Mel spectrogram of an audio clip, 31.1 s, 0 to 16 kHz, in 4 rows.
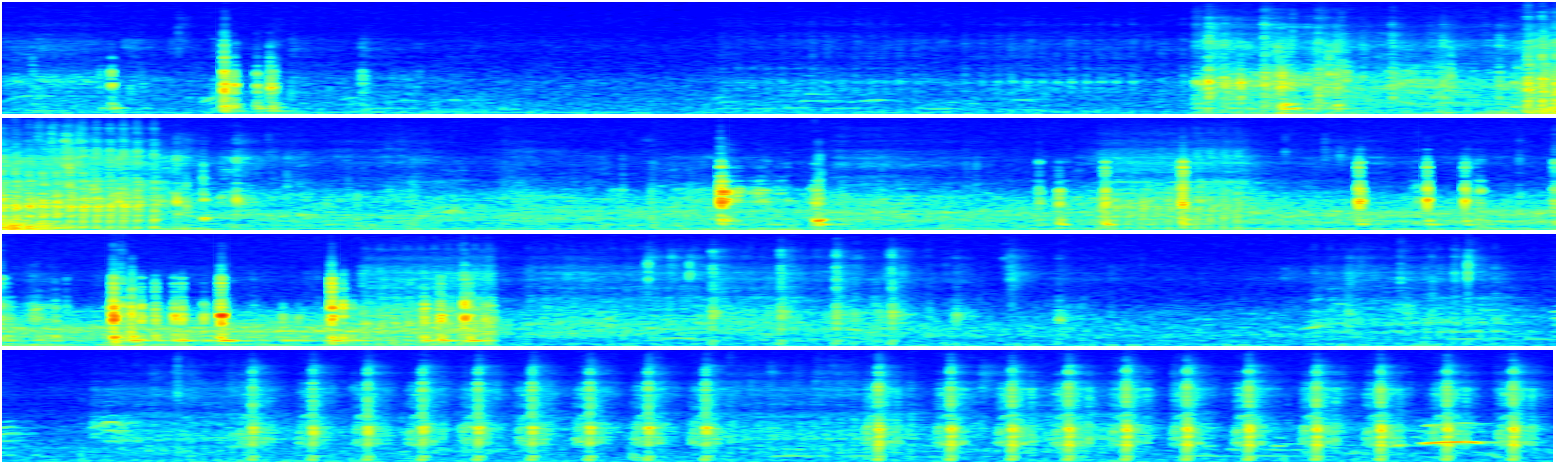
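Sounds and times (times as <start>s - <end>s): airsoft gun rapid bursts: 7.5s - 9.0s, 24.1s - 31.0s.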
